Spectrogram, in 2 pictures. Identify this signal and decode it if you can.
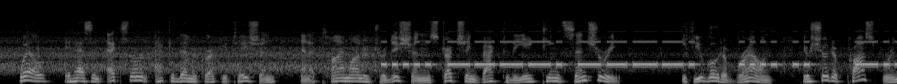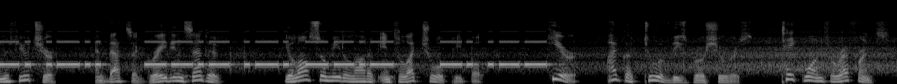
Morse code, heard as a keyed tone, hand-sent with a straight key, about 22 wpm, 940 Hz, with room echo and speech in English. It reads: 599 HI CL QRQ NW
